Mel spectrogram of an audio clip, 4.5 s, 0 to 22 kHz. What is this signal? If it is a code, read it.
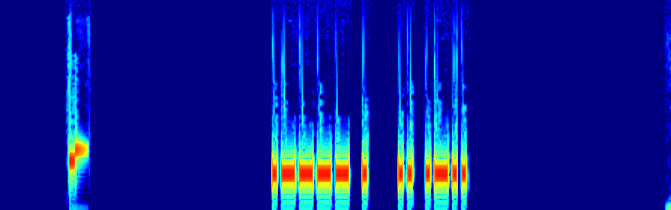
Morse code, heard as a keyed tone, about 40 wpm, 700 Hz. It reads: 1E IL
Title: Field Day Exchanges - 40wpm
